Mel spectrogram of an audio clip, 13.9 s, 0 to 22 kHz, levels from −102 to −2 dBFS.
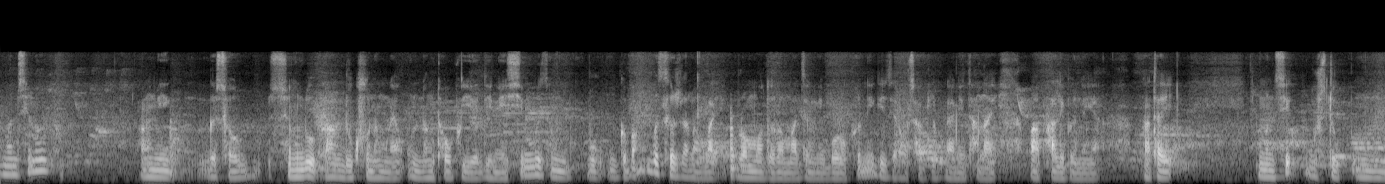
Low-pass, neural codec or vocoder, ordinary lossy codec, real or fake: none; none; none; real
